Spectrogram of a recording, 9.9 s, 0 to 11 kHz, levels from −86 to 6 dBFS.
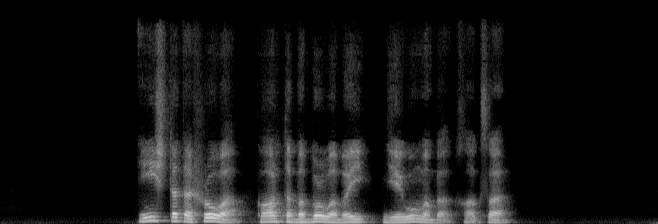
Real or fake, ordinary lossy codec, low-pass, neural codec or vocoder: fake; AAC, 48 kbps; 9.9 kHz; codec, 24 kHz, 0.5 kbps, DualCodec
